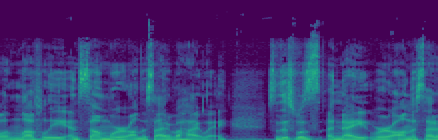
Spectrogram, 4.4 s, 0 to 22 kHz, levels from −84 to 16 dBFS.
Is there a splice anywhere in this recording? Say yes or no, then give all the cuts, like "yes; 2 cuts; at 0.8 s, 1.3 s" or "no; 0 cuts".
no; 0 cuts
